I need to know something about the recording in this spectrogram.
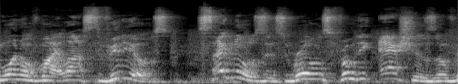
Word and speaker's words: Psygnosis: Psygnosis is the correct way to pronounce it.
